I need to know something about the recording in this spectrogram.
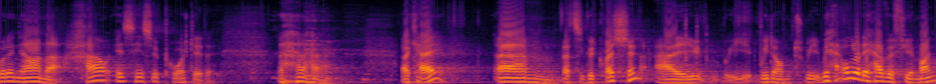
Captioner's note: chuckles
